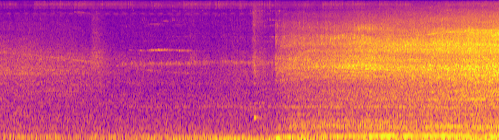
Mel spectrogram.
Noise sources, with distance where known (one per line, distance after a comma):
large-sounding engine, near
